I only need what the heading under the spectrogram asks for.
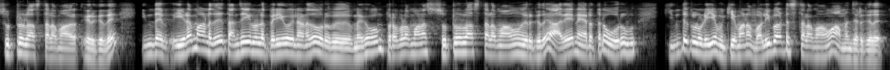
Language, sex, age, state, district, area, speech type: Tamil, male, 30-45, Tamil Nadu, Tiruppur, rural, spontaneous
